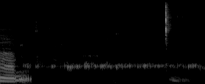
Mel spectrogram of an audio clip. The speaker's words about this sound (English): are you pouring coffee?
